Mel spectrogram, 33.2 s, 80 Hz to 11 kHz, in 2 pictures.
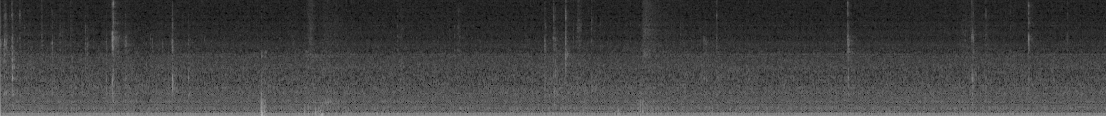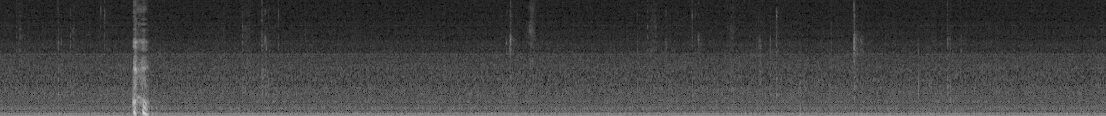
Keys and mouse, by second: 0.2 ctrl+z, 0.4 click, 1.3-3.0 typing, 5.1 click, 11.4 click, 12.8 space, 13.1 click, 13.2 space, 13.5 click, 15.2 click, 15.5 space, 15.8 click, 16.0 space, 16.2 click, 17.6 shift+click, 24.5 alt+click, 26.3-29.1 alt+drag, 29.4 x, 30.0 click, 30.8 x, 31.3 click.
